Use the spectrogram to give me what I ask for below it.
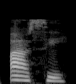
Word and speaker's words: así: Pronounced. Así. The Se. sounds like the S in sun.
